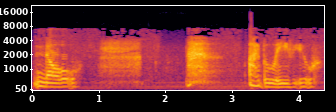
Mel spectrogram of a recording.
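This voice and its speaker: A woman playing a frightened middle-aged wife of a judge in a 1970s radio drama, talking in an anxious, halting, stammering way. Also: on the low side, slightly rough, full character voice. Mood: frightened, pleading. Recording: dull old radio broadcast.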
